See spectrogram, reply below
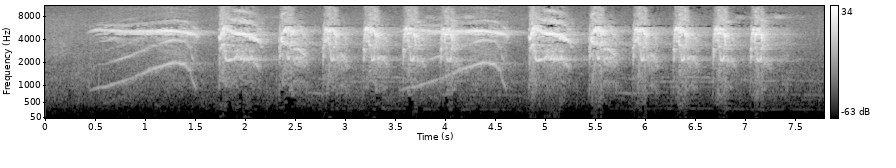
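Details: Blood pheasant singing and calling: two long, thin whistled notes slide upward then dip at the end, each followed by a run of short, harsh, evenly spaced squawks, about six per burst.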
